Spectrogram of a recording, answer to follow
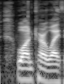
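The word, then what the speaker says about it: Wong Kar-wai: it kind of annoyed me because I'm a Y-Car-1 fan. Why am I saying the name wrong? Juan Carwai fanboy.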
